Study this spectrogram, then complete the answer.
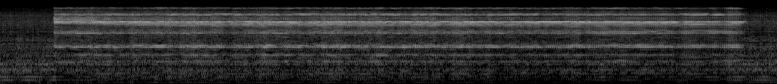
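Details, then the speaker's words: Homemade cutter grinder with a diamond dresser on a dovetail cross-slide, advanced to just touch the spinning wheel: bright, steady high-pitched hiss for about seven seconds, even contact; normal grinding wheel dressing. "if I wish to to dress the surface of this wheel well I can do so by using this Arrangement"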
